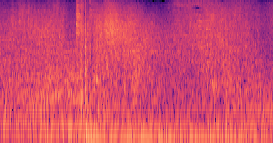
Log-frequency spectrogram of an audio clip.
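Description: A tower crumbles and explodes with a loud blast.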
